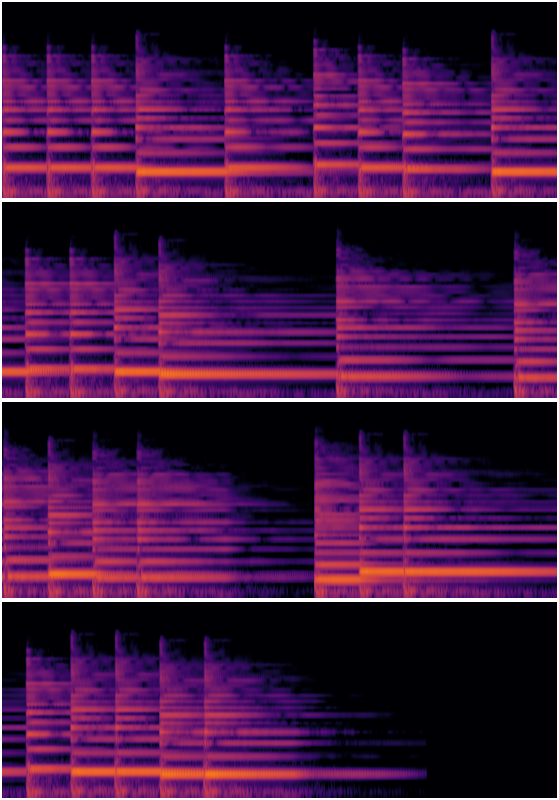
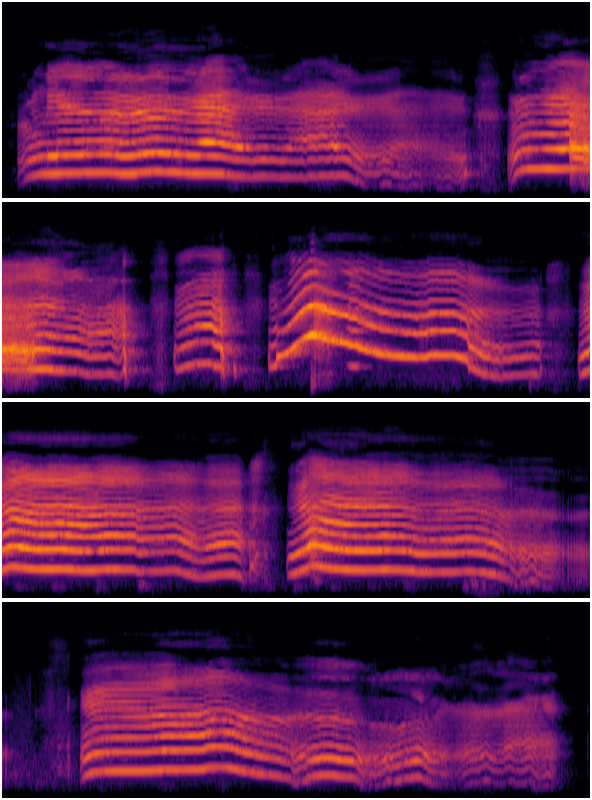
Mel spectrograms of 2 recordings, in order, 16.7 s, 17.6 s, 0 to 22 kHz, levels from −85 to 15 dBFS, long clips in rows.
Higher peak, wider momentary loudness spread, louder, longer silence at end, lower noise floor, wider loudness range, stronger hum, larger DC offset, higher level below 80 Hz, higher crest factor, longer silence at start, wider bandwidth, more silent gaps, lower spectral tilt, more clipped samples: second, -14 dBFS vs 0 dBFS; second, 11 LU vs 22 LU; second, -28 LUFS vs -18 LUFS; first, 1.3 s vs 0.25 s; about the same, -58 dBFS vs -55 dBFS; second, 4 LU vs 8 LU; neither; neither; first, -54 dBFS vs under -90 dBFS; about the same, 16 dB vs 20 dB; second, 0 s vs 0.15 s; about the same, 11.5 kHz vs 12.5 kHz; neither; first, -4 dB/octave vs 2.5 dB/octave; neither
